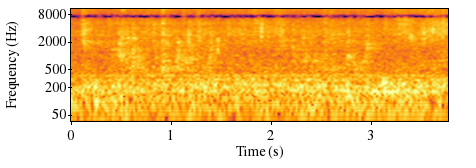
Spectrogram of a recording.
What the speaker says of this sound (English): so now I'm gonna wash my hands real quick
